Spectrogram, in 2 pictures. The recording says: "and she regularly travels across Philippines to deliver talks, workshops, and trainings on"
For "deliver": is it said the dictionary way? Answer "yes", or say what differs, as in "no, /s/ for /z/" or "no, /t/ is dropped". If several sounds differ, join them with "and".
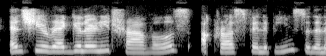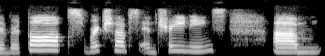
yes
